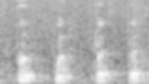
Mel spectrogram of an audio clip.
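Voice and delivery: high clucking hen going book book book; chicken clucking. Acted.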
